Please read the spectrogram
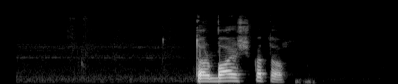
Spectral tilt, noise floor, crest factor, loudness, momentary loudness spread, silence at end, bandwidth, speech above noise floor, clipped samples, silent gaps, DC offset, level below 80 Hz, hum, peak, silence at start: -6.5 dB/octave; -74 dBFS; 24 dB; -19 LUFS; 12 LU; 1.15 s; 10.5 kHz; 57 dB; under 0.1%; none; under 0.1%; -68 dBFS; none; 0 dBFS; 1.95 s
